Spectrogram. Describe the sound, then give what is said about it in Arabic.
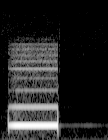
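Telephone busy tone after a call line drops: one loud, steady, mid-pitched beep lasting about half a second, then a much fainter lingering hum. “للأسف انقطع الخط. ناخذ اتصال آخر.”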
